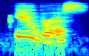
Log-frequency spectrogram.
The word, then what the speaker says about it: hubris: ] dropping SAT words you also use the H in the word at first which is surprising but then you stopped no he doesn't hubris hubris which is how it's pronounced the hubris and so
